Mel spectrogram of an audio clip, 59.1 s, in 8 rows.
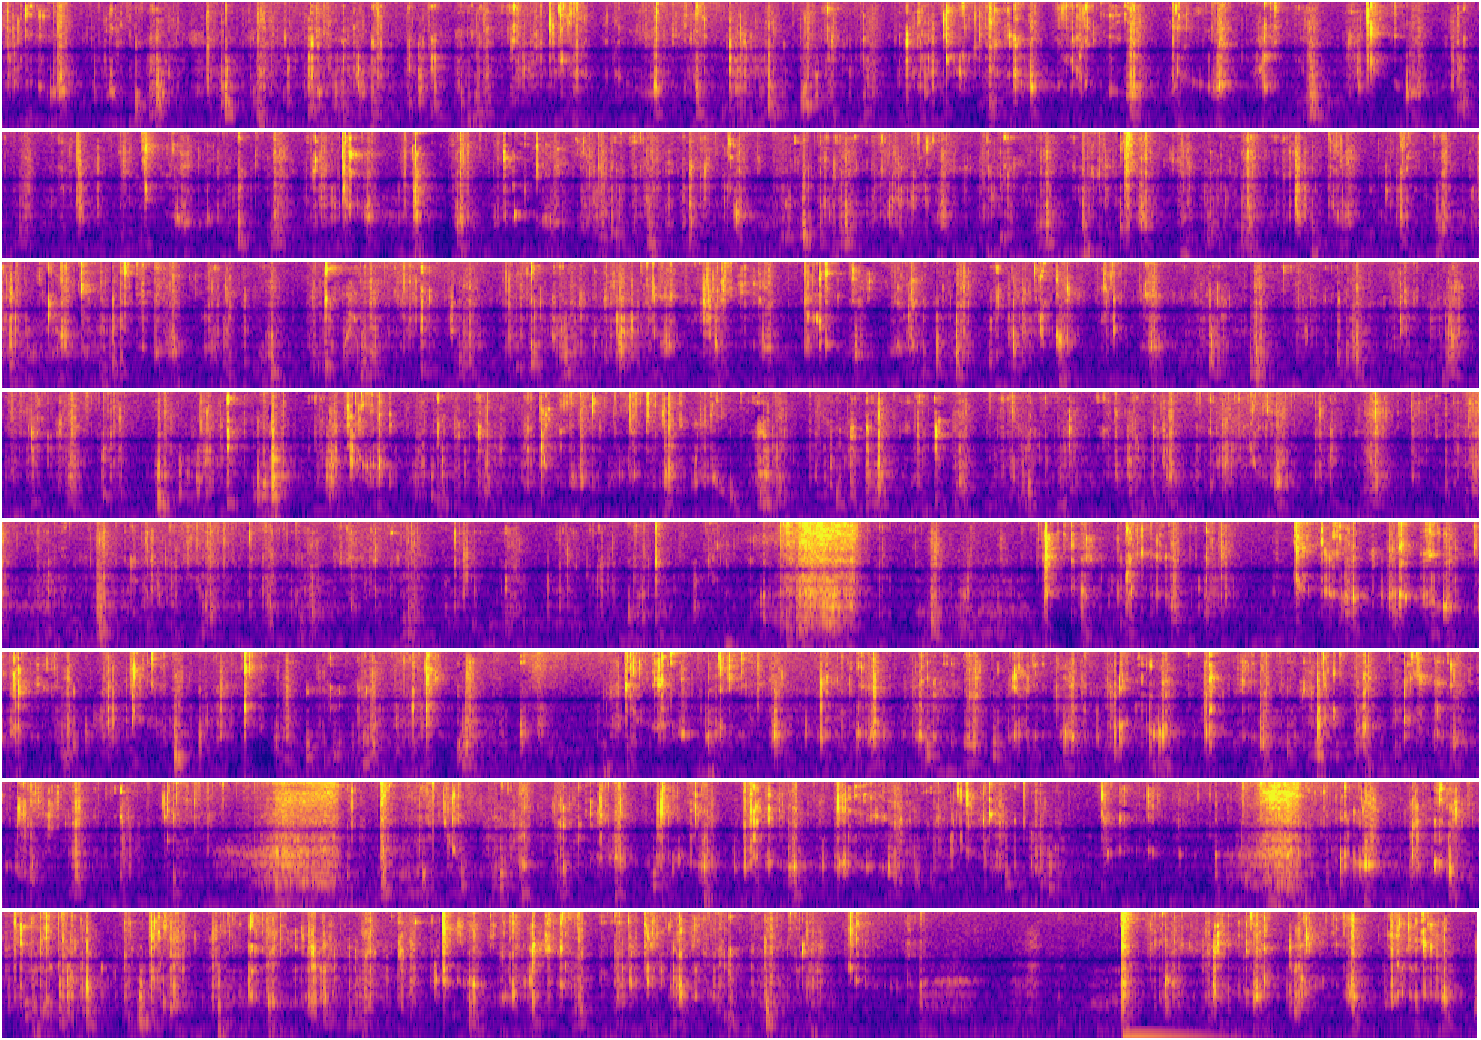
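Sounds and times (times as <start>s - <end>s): wet chewing with mouth clicks: 0.0s - 59.0s.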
